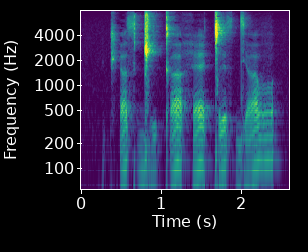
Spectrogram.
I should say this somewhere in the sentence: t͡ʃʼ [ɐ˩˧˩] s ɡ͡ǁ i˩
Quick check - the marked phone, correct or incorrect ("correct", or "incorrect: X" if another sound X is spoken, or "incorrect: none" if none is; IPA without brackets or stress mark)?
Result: incorrect: ɐ˩˥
